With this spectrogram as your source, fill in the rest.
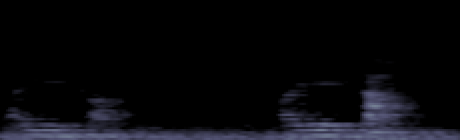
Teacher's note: But for the word ayefa, we hit the last syllable, so that kamat is 2 places removed, reduced to a shvana.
